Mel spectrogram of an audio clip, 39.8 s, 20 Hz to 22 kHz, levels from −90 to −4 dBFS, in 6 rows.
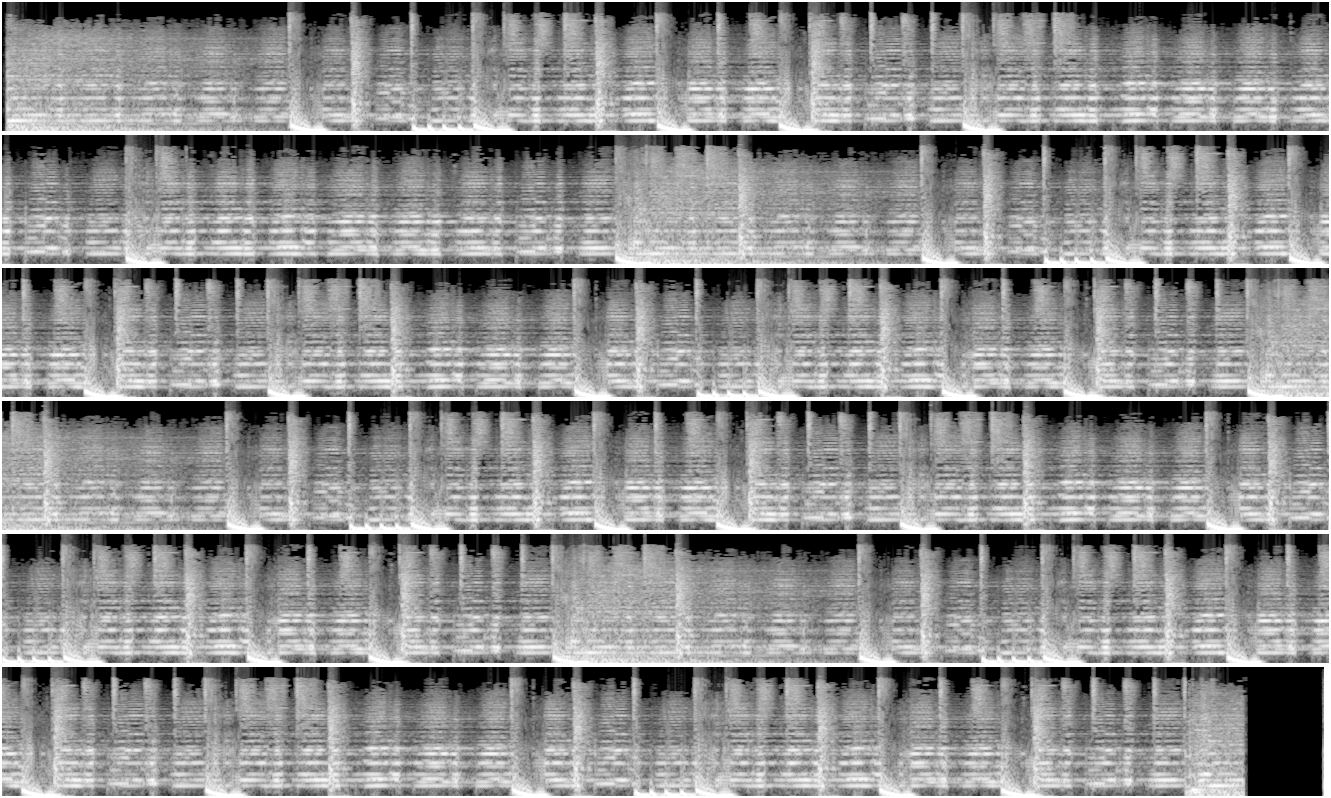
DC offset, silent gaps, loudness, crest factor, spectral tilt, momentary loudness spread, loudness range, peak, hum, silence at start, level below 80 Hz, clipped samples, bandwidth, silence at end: under 0.1%; none; -8 LUFS; 6 dB; -4.5 dB/octave; 5 LU; 2 LU; 0 dBFS; none; 0 s; -12 dBFS; 3%; over 20 kHz; 0.4 s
